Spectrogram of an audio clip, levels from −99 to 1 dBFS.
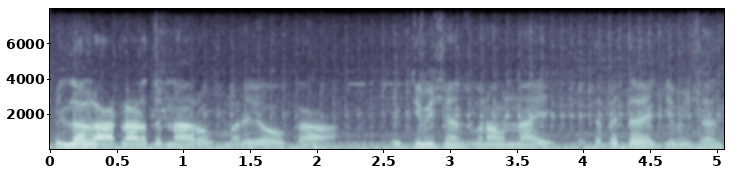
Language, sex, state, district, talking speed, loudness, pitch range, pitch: Telugu, male, Andhra Pradesh, Sri Satya Sai, 130 wpm, -17 LUFS, 140-170 Hz, 155 Hz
